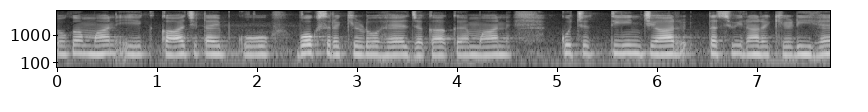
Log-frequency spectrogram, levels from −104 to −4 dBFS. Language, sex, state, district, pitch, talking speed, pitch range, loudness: Marwari, female, Rajasthan, Nagaur, 205 Hz, 145 wpm, 195-215 Hz, -30 LUFS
